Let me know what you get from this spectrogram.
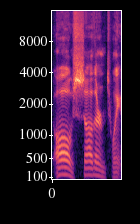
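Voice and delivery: the penny drops; dawning surprise; sudden realization. Real, not acted. Realizing misheard twang as Twain.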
